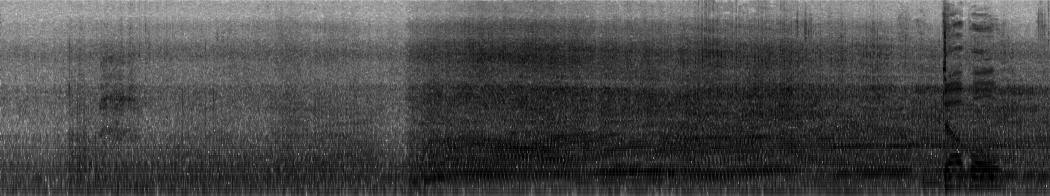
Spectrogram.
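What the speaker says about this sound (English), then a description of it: "a street-driven Mustang out here battling it out on the weekend at the Titanium Strip" Street-driven Mustang drag racing at the Titanium Strip, a distant engine murmur that jumps to a loud sustained roar with rising revs, a commentator talking over it.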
